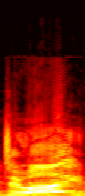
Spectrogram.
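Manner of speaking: loud, high defiant question; defiant shout. Retold or imitated. Comedian defying people who say he needs air. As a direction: shout the challenge back.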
